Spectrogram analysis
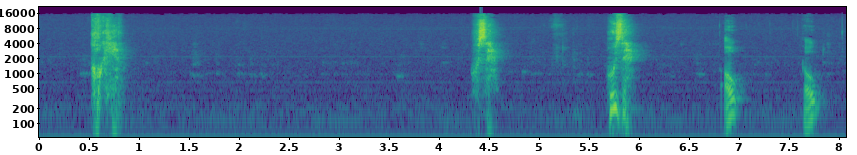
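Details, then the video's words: Pet dog Bailey, just woken from an afternoon nap and on high alert, gives five short, breathy, broadband woofs: two spaced nearly four seconds apart, then three more in quick succession about a second apart, in a quiet indoor room. "My Dog Bailey wakes up from a nap"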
